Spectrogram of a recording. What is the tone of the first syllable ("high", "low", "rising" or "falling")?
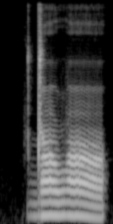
high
